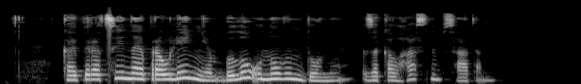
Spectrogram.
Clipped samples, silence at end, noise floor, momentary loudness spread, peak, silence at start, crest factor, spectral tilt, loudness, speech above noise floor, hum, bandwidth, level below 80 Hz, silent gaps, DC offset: under 0.1%; 0.9 s; -77 dBFS; 16 LU; 0 dBFS; 0.15 s; 20 dB; -4 dB/octave; -17 LUFS; 59 dB; none; 14 kHz; -62 dBFS; none; under 0.1%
